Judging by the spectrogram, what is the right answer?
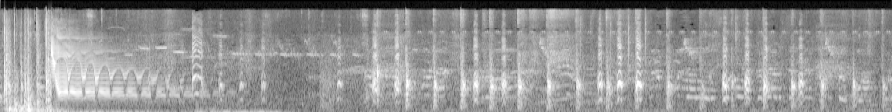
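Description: A music cue ends on a ringing note that fades over about two seconds. From about halfway in, chickens cluck rapidly and repeatedly, several calls a second.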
